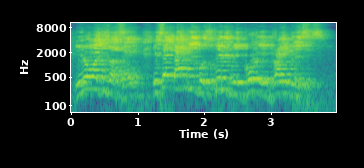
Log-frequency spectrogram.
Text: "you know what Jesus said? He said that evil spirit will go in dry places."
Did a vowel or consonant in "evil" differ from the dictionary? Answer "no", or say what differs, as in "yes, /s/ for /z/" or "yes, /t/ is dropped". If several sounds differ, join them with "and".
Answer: yes, /p/ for /v/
